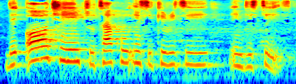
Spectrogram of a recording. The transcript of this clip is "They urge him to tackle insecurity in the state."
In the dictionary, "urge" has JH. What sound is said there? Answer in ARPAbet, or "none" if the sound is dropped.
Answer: CH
